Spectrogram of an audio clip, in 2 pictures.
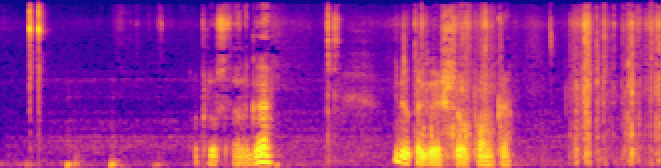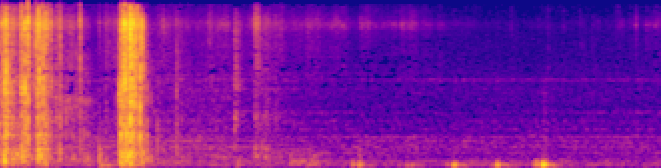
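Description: Small plastic parts click and knock together as they are handled.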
